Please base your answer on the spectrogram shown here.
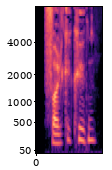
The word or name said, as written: folkekøkken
